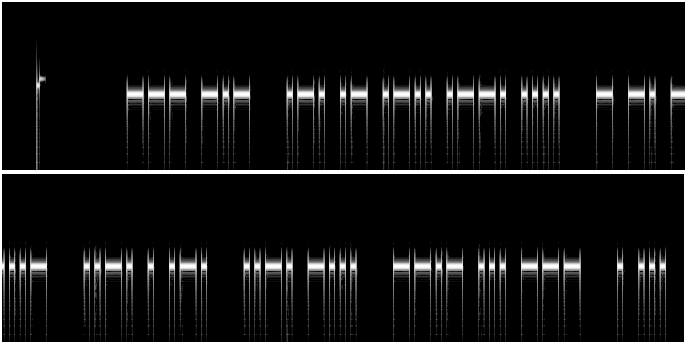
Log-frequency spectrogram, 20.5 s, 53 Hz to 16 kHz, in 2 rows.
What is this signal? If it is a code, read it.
Morse code, heard as a keyed tone, about 16 wpm, 700 Hz. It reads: OK RALPH TNX FER FB QSO ES
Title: Practice QSO - Exchange 4 - Ending - 15wpm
